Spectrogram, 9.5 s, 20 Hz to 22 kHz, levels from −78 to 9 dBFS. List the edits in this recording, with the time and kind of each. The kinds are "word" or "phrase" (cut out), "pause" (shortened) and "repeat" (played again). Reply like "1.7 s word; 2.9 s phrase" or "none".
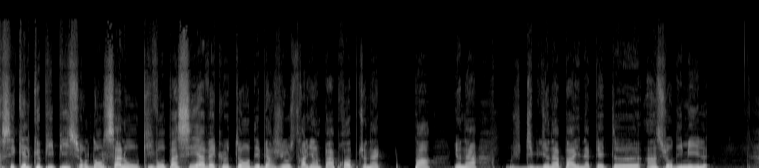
none

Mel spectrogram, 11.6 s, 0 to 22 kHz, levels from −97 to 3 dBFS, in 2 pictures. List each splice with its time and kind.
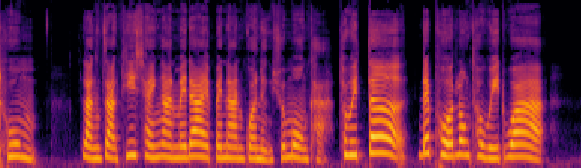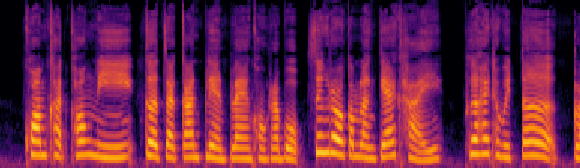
3.3 s pause; 7.2 s pause; 8.8 s pause

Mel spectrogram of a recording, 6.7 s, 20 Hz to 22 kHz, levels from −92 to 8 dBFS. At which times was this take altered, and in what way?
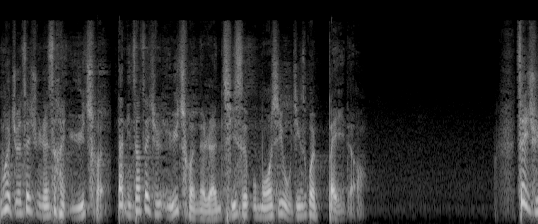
1.4 s pause

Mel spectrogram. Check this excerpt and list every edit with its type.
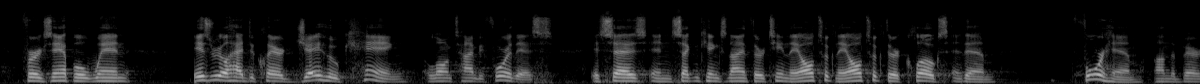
8.4 s repeat; 9.6 s word

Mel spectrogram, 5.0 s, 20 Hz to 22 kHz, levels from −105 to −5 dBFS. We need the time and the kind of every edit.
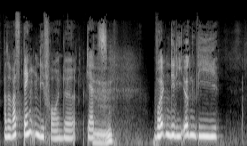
1.7 s word

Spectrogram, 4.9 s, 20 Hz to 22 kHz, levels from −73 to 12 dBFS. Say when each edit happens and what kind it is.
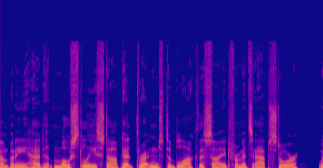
1.8 s phrase

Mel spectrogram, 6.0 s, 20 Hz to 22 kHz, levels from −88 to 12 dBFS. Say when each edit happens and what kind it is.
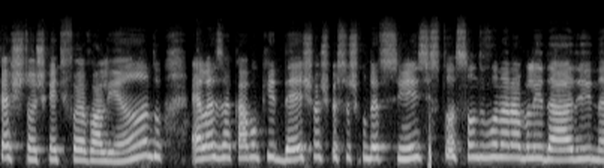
4.3 s word

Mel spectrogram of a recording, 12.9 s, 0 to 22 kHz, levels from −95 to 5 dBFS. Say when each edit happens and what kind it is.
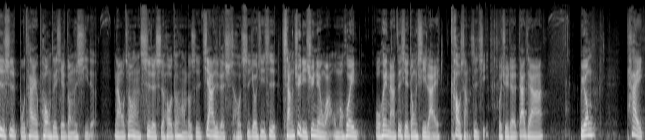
5.6 s pause; 9.9 s pause

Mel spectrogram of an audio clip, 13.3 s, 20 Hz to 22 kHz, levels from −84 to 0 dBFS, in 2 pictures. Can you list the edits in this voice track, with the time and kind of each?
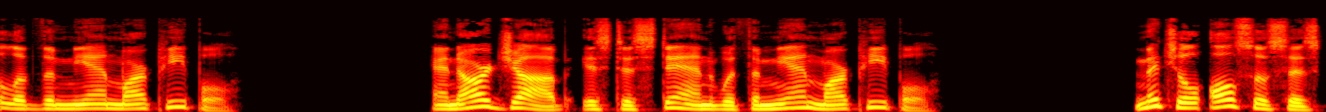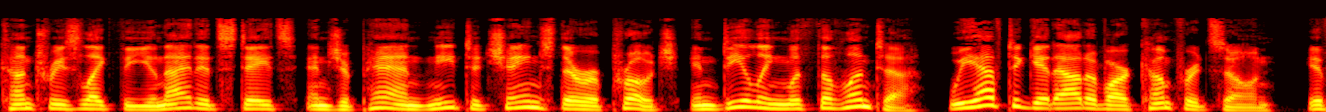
11.3 s pause

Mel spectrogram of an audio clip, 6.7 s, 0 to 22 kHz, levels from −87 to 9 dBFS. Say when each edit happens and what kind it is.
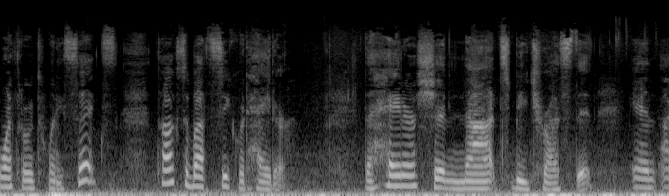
2.1 s word

